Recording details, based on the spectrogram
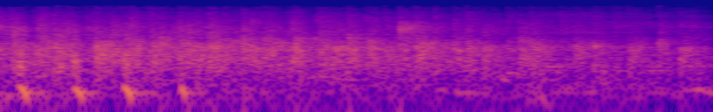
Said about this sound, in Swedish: Jag vet inte om du hörde det, men det var en som applåderade här inne i rummet.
